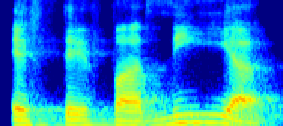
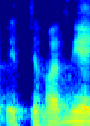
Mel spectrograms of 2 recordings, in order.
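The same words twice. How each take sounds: First: Estefanía said slowly, the í stressed; Estefanía with accent. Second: Said in the usual way. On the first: Shown as a demonstration. Teacher to class, drawing out Estefanía's stressed í. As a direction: stretch Estefanía, leaning on the í. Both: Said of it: "Estefanía lleva tilde".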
